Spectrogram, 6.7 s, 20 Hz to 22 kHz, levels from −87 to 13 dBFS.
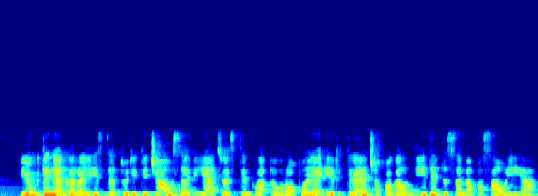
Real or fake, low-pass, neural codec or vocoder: real; 7.2 kHz; none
